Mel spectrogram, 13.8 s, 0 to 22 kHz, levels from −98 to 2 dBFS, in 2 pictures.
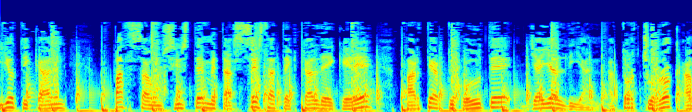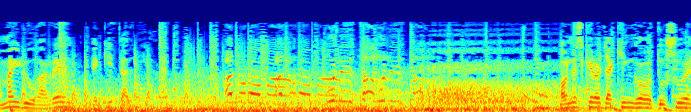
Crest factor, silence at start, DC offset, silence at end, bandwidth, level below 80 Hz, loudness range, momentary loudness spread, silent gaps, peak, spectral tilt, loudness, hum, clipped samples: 16 dB; 0 s; under 0.1%; 0 s; 10.5 kHz; -22 dBFS; 4 LU; 6 LU; none; 0 dBFS; -6.5 dB/octave; -17 LUFS; none; under 0.1%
